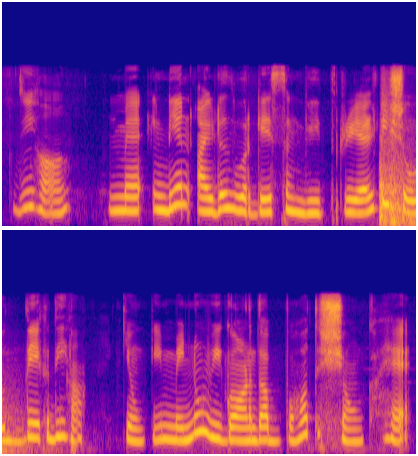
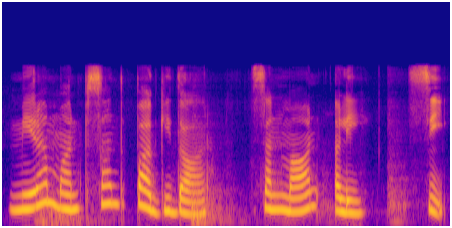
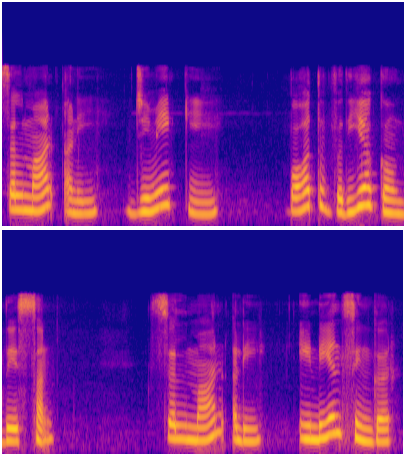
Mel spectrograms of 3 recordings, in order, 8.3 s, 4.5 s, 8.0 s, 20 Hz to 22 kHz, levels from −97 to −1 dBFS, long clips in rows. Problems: background sounds at intervals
